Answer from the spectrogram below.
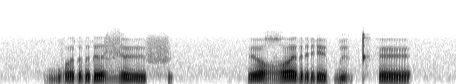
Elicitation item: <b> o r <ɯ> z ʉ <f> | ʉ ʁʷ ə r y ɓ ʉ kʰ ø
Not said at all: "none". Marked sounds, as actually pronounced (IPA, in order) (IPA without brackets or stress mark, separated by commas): b, ɯ, f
